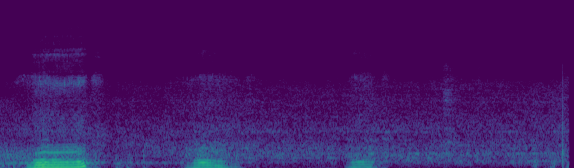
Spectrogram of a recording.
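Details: Sleeping adult Labrador, three loud, low, rattling snores about two seconds apart with quiet room noise between; snoring.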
